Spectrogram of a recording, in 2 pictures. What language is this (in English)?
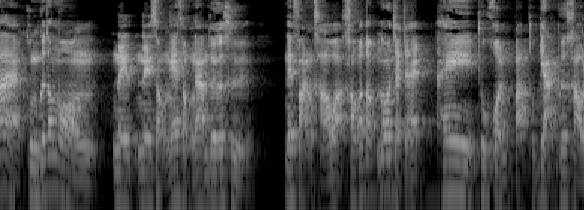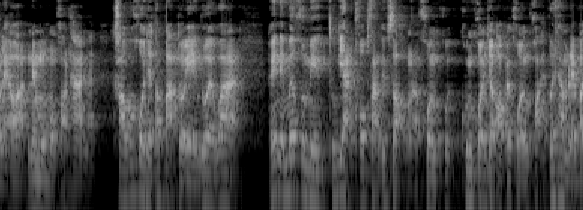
Thai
